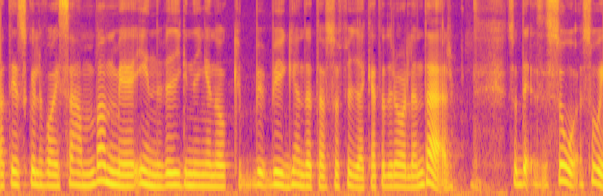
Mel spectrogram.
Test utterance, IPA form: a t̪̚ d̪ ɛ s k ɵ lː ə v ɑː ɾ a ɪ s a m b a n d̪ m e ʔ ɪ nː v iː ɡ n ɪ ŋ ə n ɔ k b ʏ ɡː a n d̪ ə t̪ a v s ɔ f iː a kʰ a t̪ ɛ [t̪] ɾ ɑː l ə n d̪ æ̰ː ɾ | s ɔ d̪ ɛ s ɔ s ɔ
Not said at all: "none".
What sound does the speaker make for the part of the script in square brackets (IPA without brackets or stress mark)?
d̪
